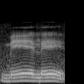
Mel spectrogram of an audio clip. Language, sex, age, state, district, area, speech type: Tamil, male, 18-30, Tamil Nadu, Sivaganga, rural, read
